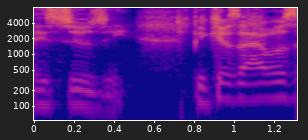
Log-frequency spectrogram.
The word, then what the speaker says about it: Siouxsie: I know you've heard Siouxsie and the Banshees, and Alexia told me it's pronounced Siouxsie, okay? Just say Siouxsie.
